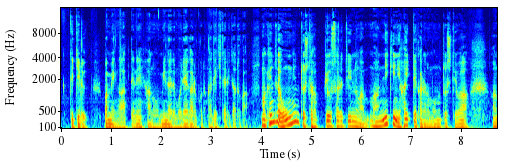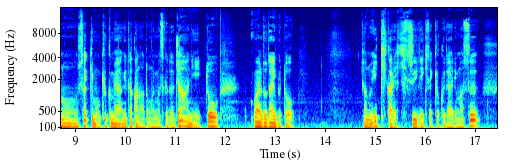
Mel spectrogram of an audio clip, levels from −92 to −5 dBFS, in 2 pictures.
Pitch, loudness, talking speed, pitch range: 90 Hz, -28 LUFS, 410 characters per minute, 80-110 Hz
